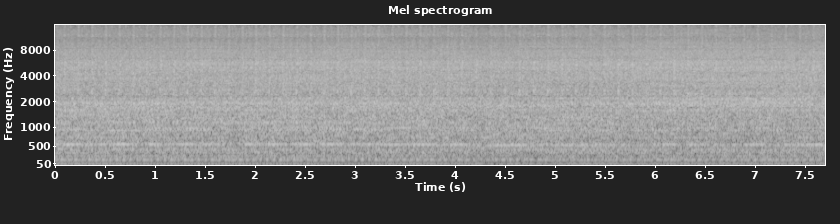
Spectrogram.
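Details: 2008 BMW 1 Series E87 with N43 125 kW petrol engine, idling: uneven stumbling beat, pulses not quite steady; constant misfire giving a rough idle, before diagnosis.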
